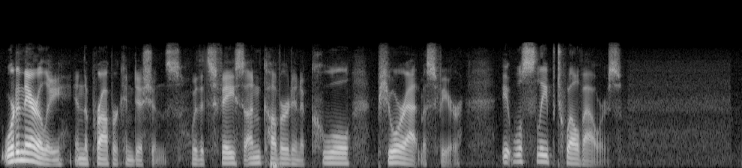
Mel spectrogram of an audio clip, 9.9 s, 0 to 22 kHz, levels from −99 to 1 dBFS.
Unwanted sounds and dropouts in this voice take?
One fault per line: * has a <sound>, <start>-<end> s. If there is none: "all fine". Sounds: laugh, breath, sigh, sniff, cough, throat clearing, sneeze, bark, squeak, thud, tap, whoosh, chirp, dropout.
all fine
